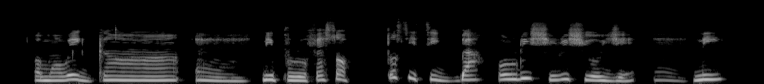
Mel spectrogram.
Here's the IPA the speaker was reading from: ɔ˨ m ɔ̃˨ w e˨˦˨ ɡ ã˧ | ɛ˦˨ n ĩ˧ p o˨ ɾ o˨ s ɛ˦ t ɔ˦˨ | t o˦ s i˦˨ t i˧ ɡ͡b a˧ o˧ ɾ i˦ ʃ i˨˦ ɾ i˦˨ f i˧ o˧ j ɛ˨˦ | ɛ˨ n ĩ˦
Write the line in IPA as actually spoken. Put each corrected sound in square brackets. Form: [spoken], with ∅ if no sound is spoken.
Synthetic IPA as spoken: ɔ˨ m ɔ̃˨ w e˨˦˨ ɡ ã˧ | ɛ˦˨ n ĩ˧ p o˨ ɾ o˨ [f] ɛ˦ [s] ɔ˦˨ | t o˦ s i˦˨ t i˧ ɡ͡b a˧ o˧ ɾ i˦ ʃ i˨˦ ɾ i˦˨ [ʃ] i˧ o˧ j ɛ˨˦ | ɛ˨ n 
